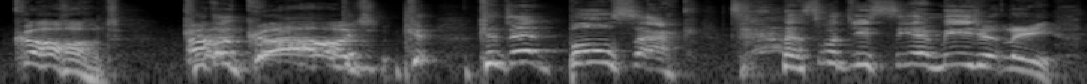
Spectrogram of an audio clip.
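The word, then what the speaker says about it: Sach: officer Cadet Harry ballat I presume that the pronunciation you intended it's sack like s a c h like J says sack what should just go a SAT well no it's it's pronounced sack is that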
